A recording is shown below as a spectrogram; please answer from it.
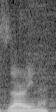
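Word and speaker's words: Tsareena: No idea if the T is silent or not. No, it is Zarina. Sarina? Zar. Like the Zarina?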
